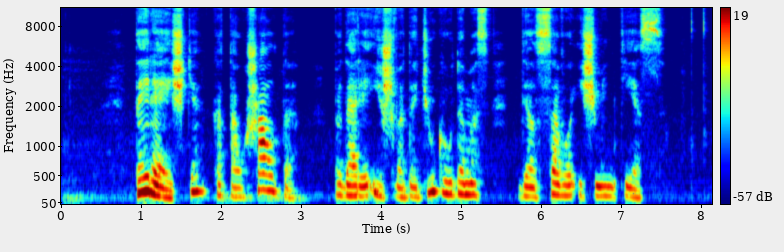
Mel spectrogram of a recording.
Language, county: Lithuanian, Vilnius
